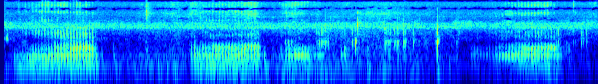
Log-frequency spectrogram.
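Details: Domestic shorthair cat purring; a rhythmic, low rumbling purr comes in roughly one-second bursts with quieter gaps between, plus a few soft clicks.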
